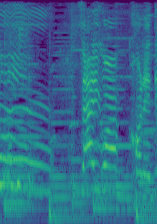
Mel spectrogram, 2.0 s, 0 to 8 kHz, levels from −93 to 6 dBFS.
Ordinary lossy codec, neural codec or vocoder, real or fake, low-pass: none; none; real; none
